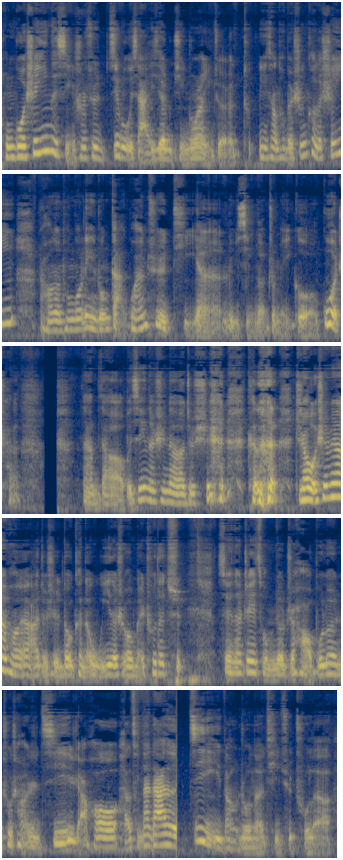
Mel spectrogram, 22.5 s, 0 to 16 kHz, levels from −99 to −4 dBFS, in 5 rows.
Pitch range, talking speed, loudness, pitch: 170-250 Hz, 315 characters per minute, -27 LUFS, 195 Hz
